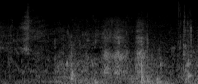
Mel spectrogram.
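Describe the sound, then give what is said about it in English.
A boat moves on water, giving a steady wash of rushing, splashing noise with a soft low rumble and no distinct individual events. “I can't move. I'm lying in the bottom of a boat, tied to a board, beneath a tarpaulin.”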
